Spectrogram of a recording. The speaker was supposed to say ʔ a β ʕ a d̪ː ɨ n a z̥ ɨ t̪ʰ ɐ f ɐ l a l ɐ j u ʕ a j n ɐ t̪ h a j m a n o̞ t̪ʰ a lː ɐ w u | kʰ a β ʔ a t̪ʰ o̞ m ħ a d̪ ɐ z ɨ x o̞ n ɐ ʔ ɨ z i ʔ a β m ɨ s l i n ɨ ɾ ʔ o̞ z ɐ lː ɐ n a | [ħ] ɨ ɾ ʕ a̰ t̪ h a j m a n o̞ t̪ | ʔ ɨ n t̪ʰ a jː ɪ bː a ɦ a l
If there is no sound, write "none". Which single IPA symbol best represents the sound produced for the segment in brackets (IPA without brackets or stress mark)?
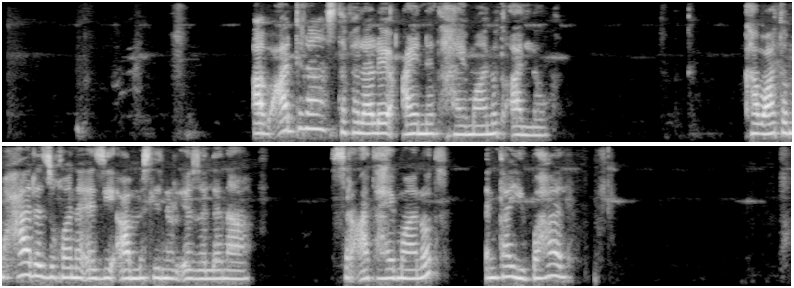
s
